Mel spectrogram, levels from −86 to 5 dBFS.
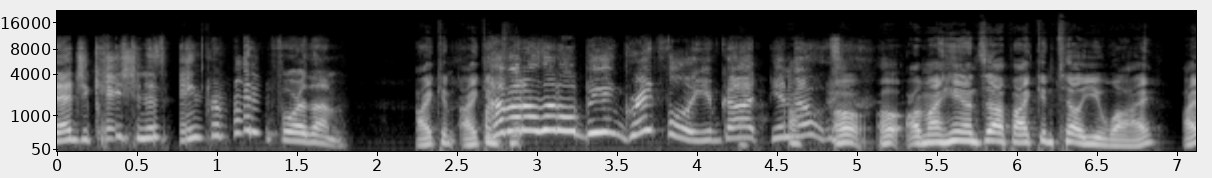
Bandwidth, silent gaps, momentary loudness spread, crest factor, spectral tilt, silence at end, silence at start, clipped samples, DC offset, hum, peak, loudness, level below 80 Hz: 14 kHz; none; 10 LU; 16 dB; -5 dB/octave; 0 s; 0 s; under 0.1%; under 0.1%; none; -4 dBFS; -19 LUFS; -56 dBFS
